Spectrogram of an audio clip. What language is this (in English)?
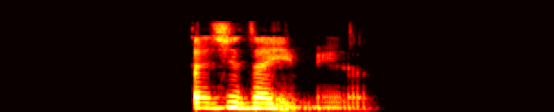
Chinese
